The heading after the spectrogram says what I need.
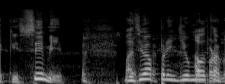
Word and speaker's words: Kissimmee: queriam saber mais coisa que eu achava de Kissimmee. Eu falei, olha, foi interessante, quando eu cheguei aqui eu vi que a cidade não chama Kissimmee, porque o cônsul também chamava de Kissimmee, eu fiquei chamando de Kissimmee, até chegar aqui que eu vi que não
